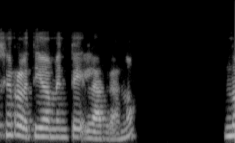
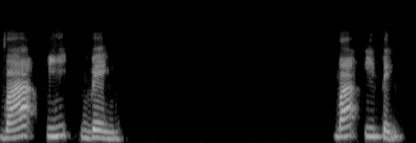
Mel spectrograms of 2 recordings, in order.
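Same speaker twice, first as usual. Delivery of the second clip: "Va y ven" spelled out slowly, each piece apart; split into parts; slower than usual. Shown as a demonstration. Teacher to Jorge, splitting vaivén: slow "Va y ven". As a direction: separate "Va y ven" word by word. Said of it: "pero es va y ven".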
